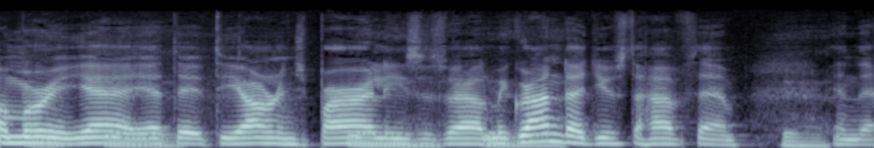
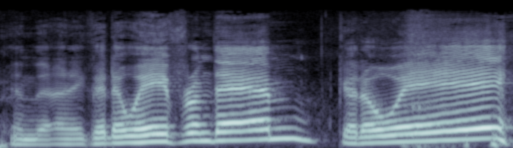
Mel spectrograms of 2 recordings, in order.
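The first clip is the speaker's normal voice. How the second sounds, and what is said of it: Imperfect put-on Cork Irish accent. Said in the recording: “That's my Cork accent. I should have a better Cork accent”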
